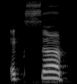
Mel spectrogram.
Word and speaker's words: excerpt: Excerpt, P is silent.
